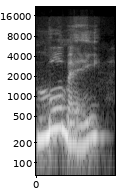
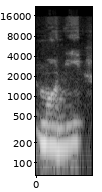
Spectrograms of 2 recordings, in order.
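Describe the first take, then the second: First: Imitated toddler's "mommy" with a hint of British; little British accent. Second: Said in the usual way. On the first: Grandma mimicking how the toddler says mommy, little British accent. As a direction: say "mommy" as "mo-may", slightly British, rising. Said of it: "got a little British accent when he says it". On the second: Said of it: "or I should say the way".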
